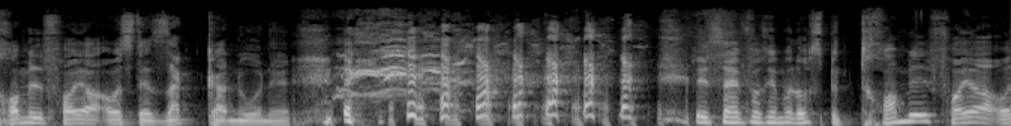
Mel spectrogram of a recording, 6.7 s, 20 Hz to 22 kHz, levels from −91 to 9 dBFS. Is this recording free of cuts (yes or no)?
no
